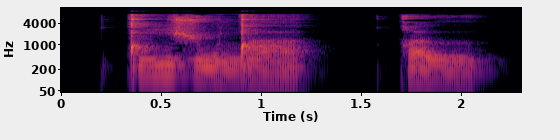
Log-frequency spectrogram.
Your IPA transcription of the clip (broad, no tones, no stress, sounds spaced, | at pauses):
ǃ i ʒ u ŋ͡ǃ a | q ɯ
